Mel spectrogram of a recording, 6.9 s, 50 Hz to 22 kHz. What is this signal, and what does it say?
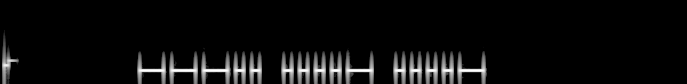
Morse code, heard as a keyed tone, about 15 wpm, 700 Hz. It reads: 844
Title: Common Cut Numbers - 3-Digit 15wpm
